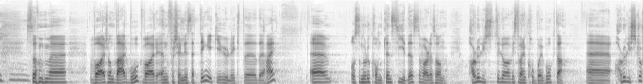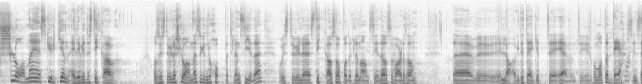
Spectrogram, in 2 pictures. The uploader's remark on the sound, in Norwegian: Opptaket er gjort på Sentralen i Oslo i forbindelse med Lesekioskfestivalen.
